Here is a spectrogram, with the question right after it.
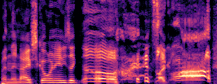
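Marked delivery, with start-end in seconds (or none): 1.0-1.5 mock cry. Victim's cry as the knife goes in. 2.1-2.6 high hammed-up scream of pain; mock scream. Retelling the stabbing scene with a loud mock scream. Victim screams as the knife goes in.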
